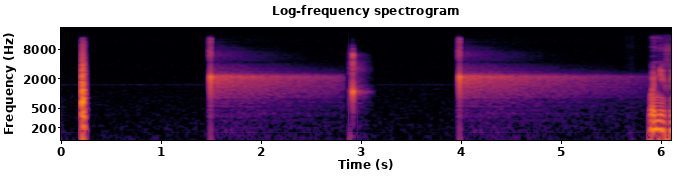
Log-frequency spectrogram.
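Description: Percussion one-shot samples from a drum library previewed one at a time. A very short, sharp rim click comes just after the start. Then a wet finger-snap sample plays twice, about 1.5 s and 4 s in, each a sharp snap with a long reverb tail that dies away, with a short click-like hit between them. The gaps are dead silent.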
